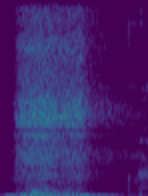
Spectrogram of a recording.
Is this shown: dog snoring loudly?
yes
